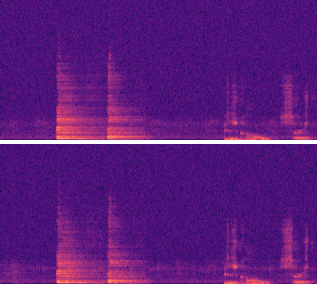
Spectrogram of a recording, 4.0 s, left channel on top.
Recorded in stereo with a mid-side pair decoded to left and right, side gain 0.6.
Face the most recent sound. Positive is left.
turn(degrees=0)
